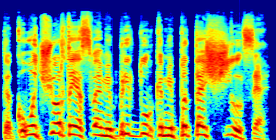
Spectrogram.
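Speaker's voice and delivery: high-pitched exasperated rant; indignant high tirade; angry bark. A narrator's reading. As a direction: rail at companions, pitched well up. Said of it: "рявкнул Хинниган".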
